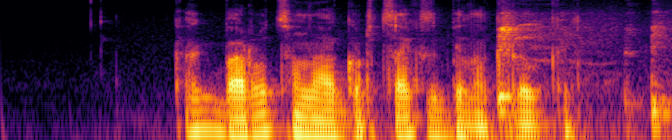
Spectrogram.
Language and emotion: Russian, neutral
